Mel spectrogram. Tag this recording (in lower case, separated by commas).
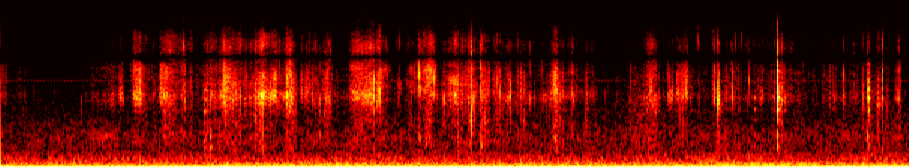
crackle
